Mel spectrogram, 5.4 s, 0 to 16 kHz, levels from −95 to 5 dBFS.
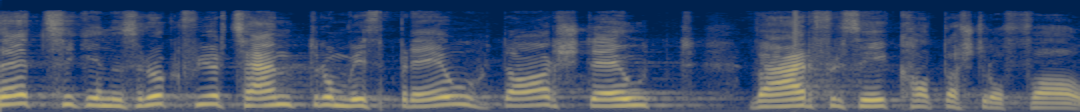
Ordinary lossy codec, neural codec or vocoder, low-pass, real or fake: none; none; 10.8 kHz; real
